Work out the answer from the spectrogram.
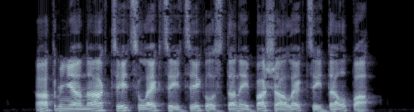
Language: Latvian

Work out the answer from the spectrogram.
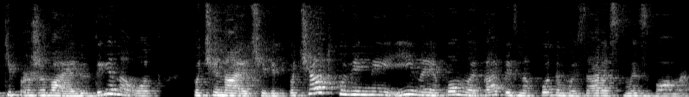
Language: Ukrainian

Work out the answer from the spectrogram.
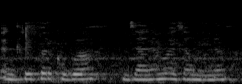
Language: Bodo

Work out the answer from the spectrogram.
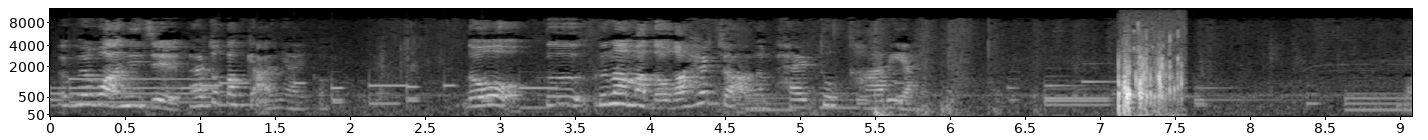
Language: Korean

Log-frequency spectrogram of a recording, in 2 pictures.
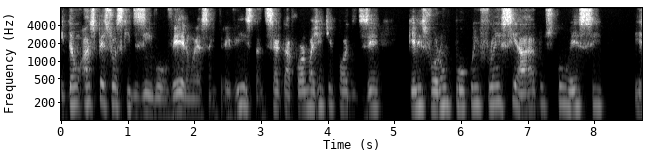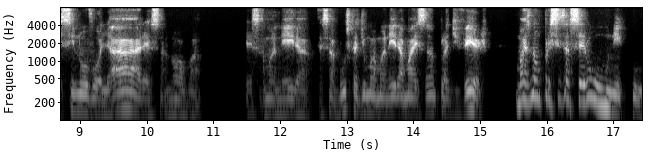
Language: Portuguese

